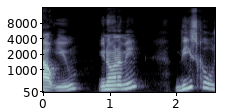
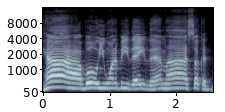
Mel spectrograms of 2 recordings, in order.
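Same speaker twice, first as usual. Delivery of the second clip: higher, louder schoolyard jeer; taunting bullies; 6 semitones higher, 6 dB louder than usual. Retold or imitated. Kids at school taunting the son with a jeer. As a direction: sneer like a mock bully. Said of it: "people saying".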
